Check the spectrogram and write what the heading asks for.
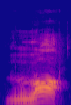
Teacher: Va. Look at the tongue. Va. Tongue. Va. It went up to the teeth.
